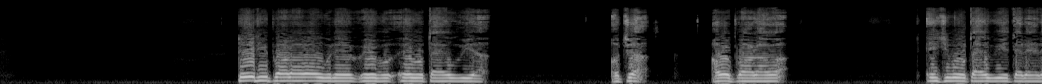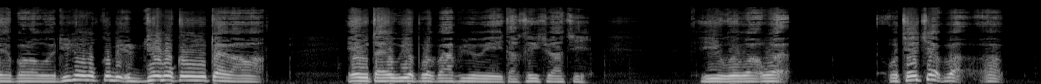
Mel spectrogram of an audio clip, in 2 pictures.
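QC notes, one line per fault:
Throughout, HE-AAC compression: the speech carries plainly audible codec damage, with nothing above 14.9 kHz and a treble that sounds synthetic. This is likely HE-AAC v2 at a low bitrate, the sound pointing to around 20 kbps. Only the lower spectrum is truly coded; the upper band is rebuilt by copying lower bands upward under a coarse envelope, so harmonics no longer align across the crossover and sibilants turn gritty, metallic or lispy.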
